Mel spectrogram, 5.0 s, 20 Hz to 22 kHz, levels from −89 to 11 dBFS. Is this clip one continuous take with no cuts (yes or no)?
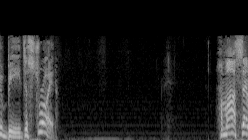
yes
